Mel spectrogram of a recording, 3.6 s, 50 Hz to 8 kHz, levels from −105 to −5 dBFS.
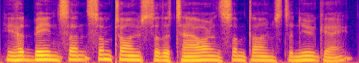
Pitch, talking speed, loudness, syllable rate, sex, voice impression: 145 Hz, 200 wpm, -16 LUFS, 6.2 syllables/s, male, masculine, slightly old, slightly thick, slightly muffled, calm, slightly reassuring, slightly kind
